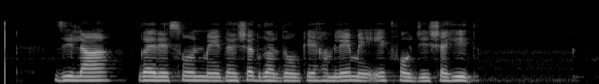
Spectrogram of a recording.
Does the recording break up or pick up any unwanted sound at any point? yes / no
no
